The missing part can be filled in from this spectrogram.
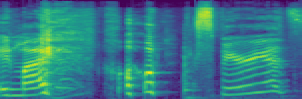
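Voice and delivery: laughing through the words.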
